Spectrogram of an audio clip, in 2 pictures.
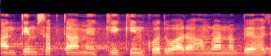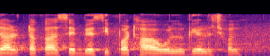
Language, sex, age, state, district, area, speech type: Maithili, male, 30-45, Bihar, Purnia, urban, read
